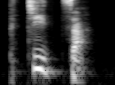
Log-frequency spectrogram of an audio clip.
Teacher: Make sure that you don't say птица. Not the S sound, but a TS sound.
